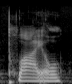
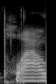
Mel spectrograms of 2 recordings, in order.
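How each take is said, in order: First: The word is said with a dialect pronunciation. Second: The word is said with a standard pronunciation. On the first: The speaker calls it wrong. "would say plile" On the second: The speaker calls it right. "instead of saying plow"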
